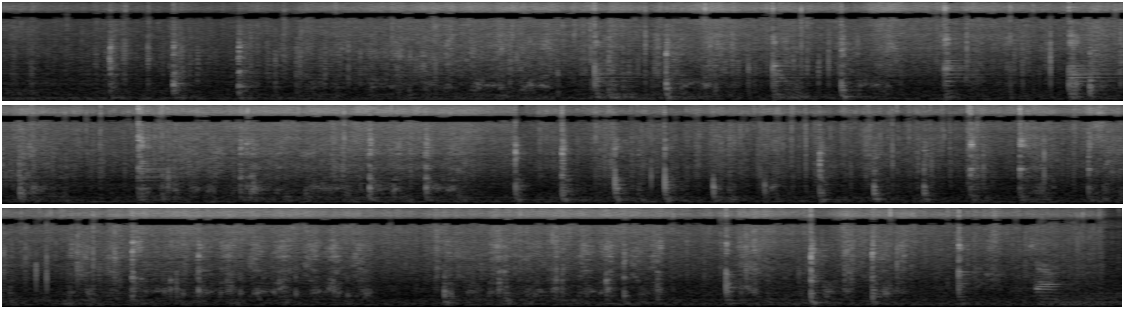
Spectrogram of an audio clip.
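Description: Fried rice being stir-fried in a hot pan: a steady sizzle with frequent sharp clicks and scrapes of the stirring utensil against the pan.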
